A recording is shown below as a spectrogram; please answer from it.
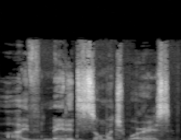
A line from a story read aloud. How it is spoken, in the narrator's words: he croaked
